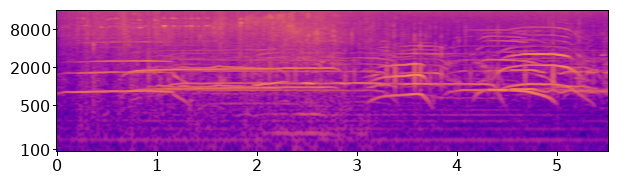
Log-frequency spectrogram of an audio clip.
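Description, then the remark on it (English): A crowd, including many kids, cheers and whoops steadily outdoors in thigh-deep snow at a makeshift tiki bar, with signs and bullhorns, many overlapping voices rising and falling in pitch, with a low hum running underneath throughout. “there's people cheering, there's a makeshift tiki bar, there's signs, there's bullhorns.”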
